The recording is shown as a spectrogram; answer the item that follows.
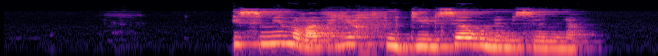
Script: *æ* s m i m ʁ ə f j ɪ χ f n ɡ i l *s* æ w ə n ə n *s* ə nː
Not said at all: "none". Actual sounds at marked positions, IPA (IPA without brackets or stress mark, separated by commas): i, s, s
